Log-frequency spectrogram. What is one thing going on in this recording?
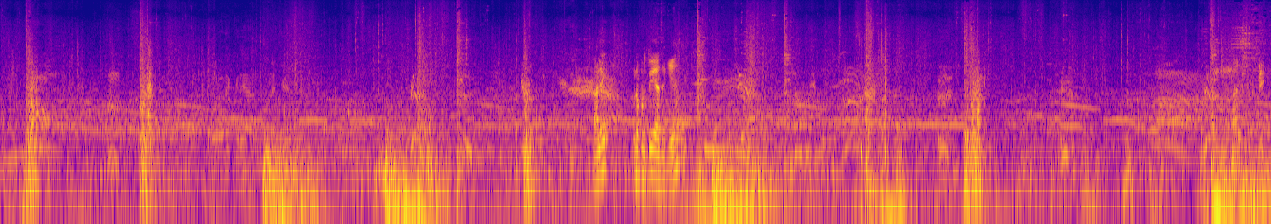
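Swords clash and strike in sharp bursts.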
